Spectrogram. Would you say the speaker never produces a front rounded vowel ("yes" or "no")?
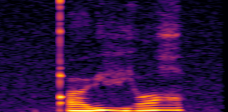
no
